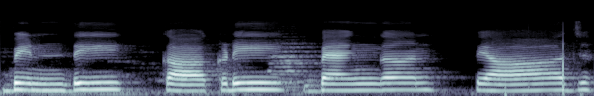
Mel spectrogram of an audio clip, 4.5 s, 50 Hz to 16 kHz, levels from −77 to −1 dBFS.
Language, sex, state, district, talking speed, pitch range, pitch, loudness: Hindi, female, Punjab, Fazilka, 55 wpm, 210-230 Hz, 220 Hz, -15 LUFS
